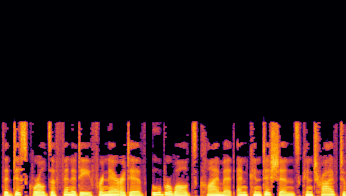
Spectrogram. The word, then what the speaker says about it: Überwald: Überwald, German pronunciation, Weibewald, is a region located near the foot of the Ramtops, farther from Ankh-Morpork than Lancre is.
